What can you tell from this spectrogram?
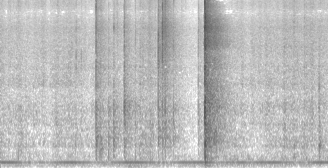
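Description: Plastic bag and bubble wrap crinkling and rustling as a packed model horse is unwrapped by hand, in short crackles. One sharp crack about four seconds in is the loudest sound.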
